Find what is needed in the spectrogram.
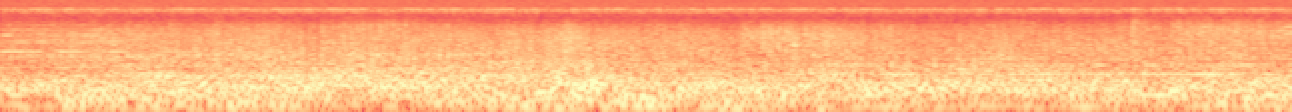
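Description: Propeller aircraft engines running with a low, steady drone.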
